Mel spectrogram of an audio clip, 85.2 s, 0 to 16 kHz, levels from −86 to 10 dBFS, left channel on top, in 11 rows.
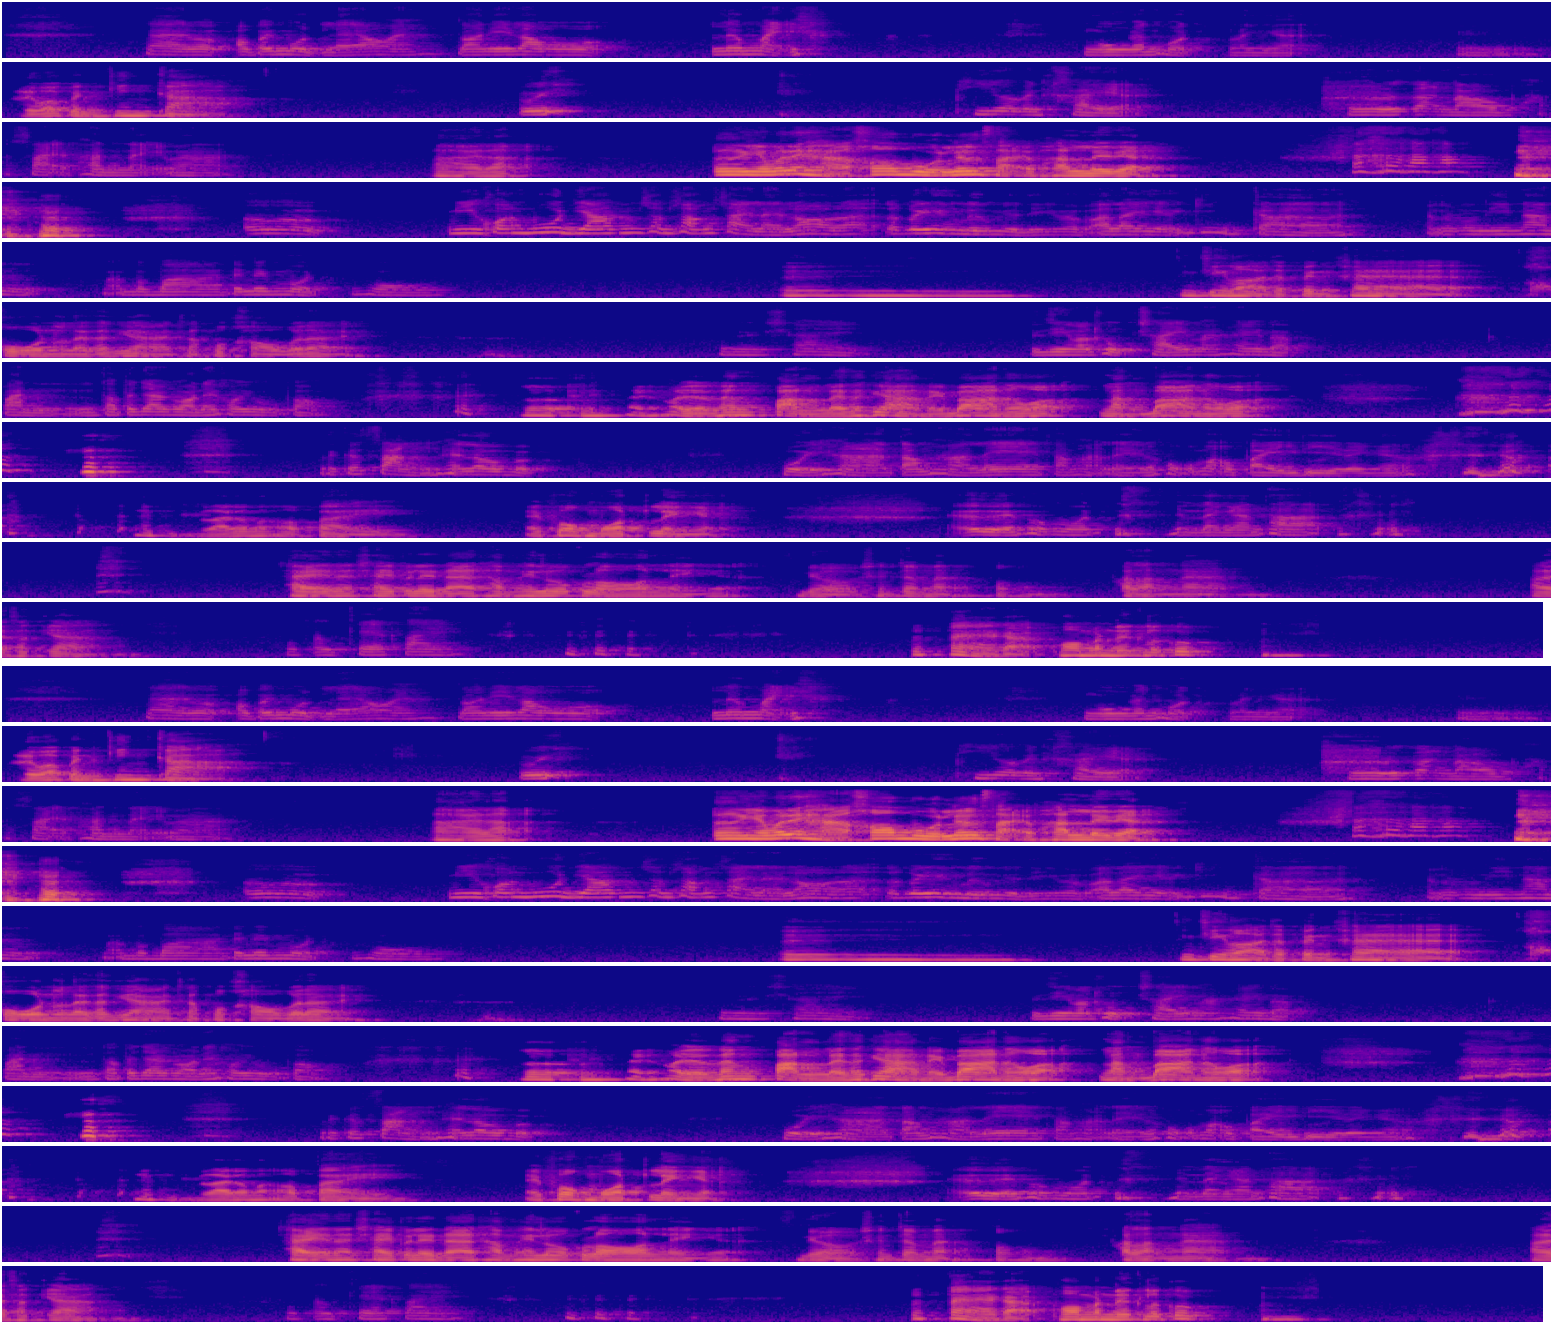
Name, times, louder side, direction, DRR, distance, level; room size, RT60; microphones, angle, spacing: voice 1, 0.0-0.4 0.7-3.0 3.5-4.1 5.0-5.1 5.4-6.5 7.3-7.7 10.3-10.6 12.5-13.5 14.5-16.6 22.2-22.8 24.4-24.9 25.5-30.0 30.4-31.2 31.5-33.2 42.3-43.1 43.9-45.2 46.5-48.9 49.3-49.5 53.7-54.3 55.2-55.4 55.8-56.9 58.1-62.1 62.8-63.0 66.7-69.0 70.2-70.3 74.9-75.1 78.9-80.0 80.3-80.6, left 2 dB, 25° left, 5 dB, 1.0 m, -44 dB
voice 2, 7.8-9.0 14.3-14.6 17.6-18.1 19.0-21.3 22.0-22.2 23.0-24.2 34.9-36.0 36.9-38.3 38.6-40.5 49.1-52.8 53.1-53.4 54.6-54.8 61.6-61.7 62.6-64.0 64.6-65.5 66.0-66.6 71.1-73.4 73.7-74.9 75.3-76.0 77.3-78.1 82.0-83.5 83.7-84.0, right 2 dB, 45° right, 8 dB, 1.4 m, -32 dB
16.0 x 14.0 x 3.1 m, 0.40 s
head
